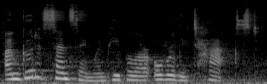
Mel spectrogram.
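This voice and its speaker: A woman's voice: medium pitch, expressive, a little fast, warm tone, a little hiss or hum, lightly acted. A woman playing an earnest, personable young ship's aide in a video game. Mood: friendly. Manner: eager, personable.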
